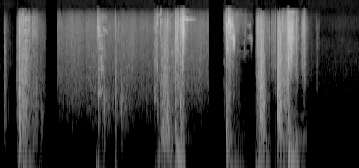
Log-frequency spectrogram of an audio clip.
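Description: Short video game sound effects whoosh and chime between rounds.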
